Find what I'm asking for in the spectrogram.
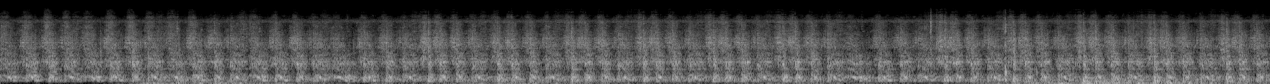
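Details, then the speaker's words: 1972 Volvo 145 on rigged fuel with vacuum ports plugged: long, steady starter churning for over ten seconds with no firing or catch; hard start because plug wires were disconnected. "That ran like trash, though. That would be why. No wonder it was so goddamn hard to start."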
